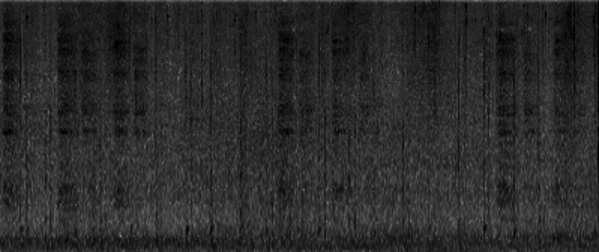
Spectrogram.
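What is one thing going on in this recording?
Footsteps thud steadily on wooden stairs.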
